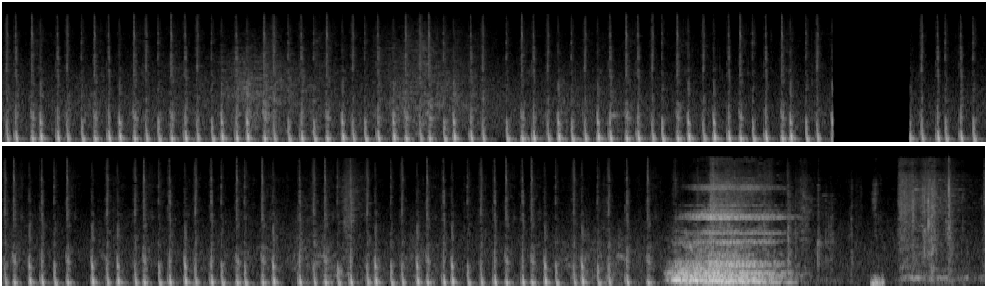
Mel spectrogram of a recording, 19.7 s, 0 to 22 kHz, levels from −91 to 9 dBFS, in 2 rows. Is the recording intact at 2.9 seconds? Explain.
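No. A noise suppressor built for speech was left running over this material, so the sound is cut by the noise suppressor between 2.88 and 3.91 s. It mistook part of the audio there for noise and pulled it down harder than its surroundings, with the deepest drop about 6 dB. Roughly a third of a second within that span is affected. Steady and decaying parts sink or have their tails clipped short, while sudden onsets come through largely untouched.

The cut at 2.9 s sits within a broader problem: a noise suppressor applied to music or sounds throughout the clip. The processor keeps treating sustained tones, ambience and reverberation as unwanted noise, so its gain swings by something like 10 dB as it grabs and releases them. Attacks survive better than held material and decays, which gives the audio an audible pumping and fluttering and a thinned-out body.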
